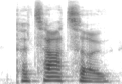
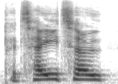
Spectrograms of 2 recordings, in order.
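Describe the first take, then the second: First: "potato" with a broad open middle a, pə-TAH-to; British potato. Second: "potato" with the middle a as in day, pə-TAY-to; British potato. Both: Shown as a demonstration. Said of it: "we have potato, potato".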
